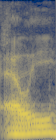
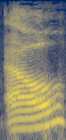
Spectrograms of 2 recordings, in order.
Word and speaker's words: Elle: that right is it Ellie are we saying Ellie or he yeah actually no my name is Elle it's pronounced Elle okay but my guess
